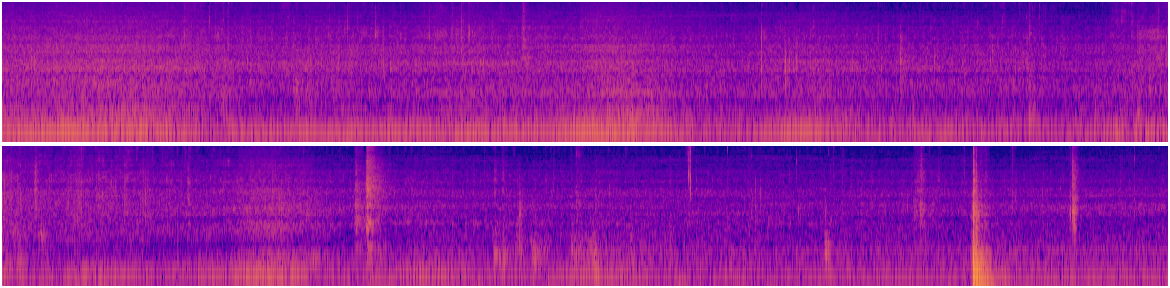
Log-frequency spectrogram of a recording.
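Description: Toyota Tacoma pickup's engine running at low speed while it manoeuvres a boat trailer into a driveway, a steady low rumble rising and falling a little. A single loud thump near the end.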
